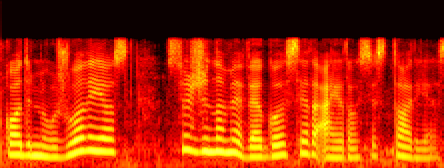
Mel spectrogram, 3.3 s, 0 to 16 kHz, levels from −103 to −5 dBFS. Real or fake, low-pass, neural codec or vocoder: fake; 7.2 kHz; codec, 16 kHz, 4.8 kbps, FACodec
